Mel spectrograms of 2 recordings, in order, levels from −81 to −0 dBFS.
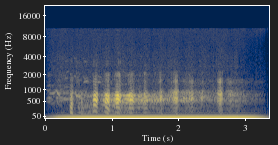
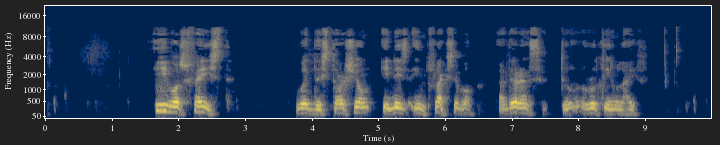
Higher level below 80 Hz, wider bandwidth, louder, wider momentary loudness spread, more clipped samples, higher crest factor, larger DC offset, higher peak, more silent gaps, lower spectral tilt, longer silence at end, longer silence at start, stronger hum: first, -54 dBFS vs -66 dBFS; about the same, 11 kHz vs 11.5 kHz; second, -22 LUFS vs -19 LUFS; first, 17 LU vs 14 LU; neither; about the same, 20 dB vs 20 dB; first, 10% vs under 0.1%; about the same, 0 dBFS vs 0 dBFS; neither; about the same, -5 dB/octave vs -4.5 dB/octave; second, 0 s vs 0.65 s; second, 0 s vs 1.65 s; neither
